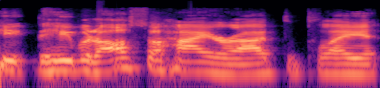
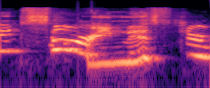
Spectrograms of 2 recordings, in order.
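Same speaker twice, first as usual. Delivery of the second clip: put-on very high, squeaky little-kid voice. Retelling a story about a little kid who got on stage, squeaky little-kid voice. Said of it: "with this squeaky voice".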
